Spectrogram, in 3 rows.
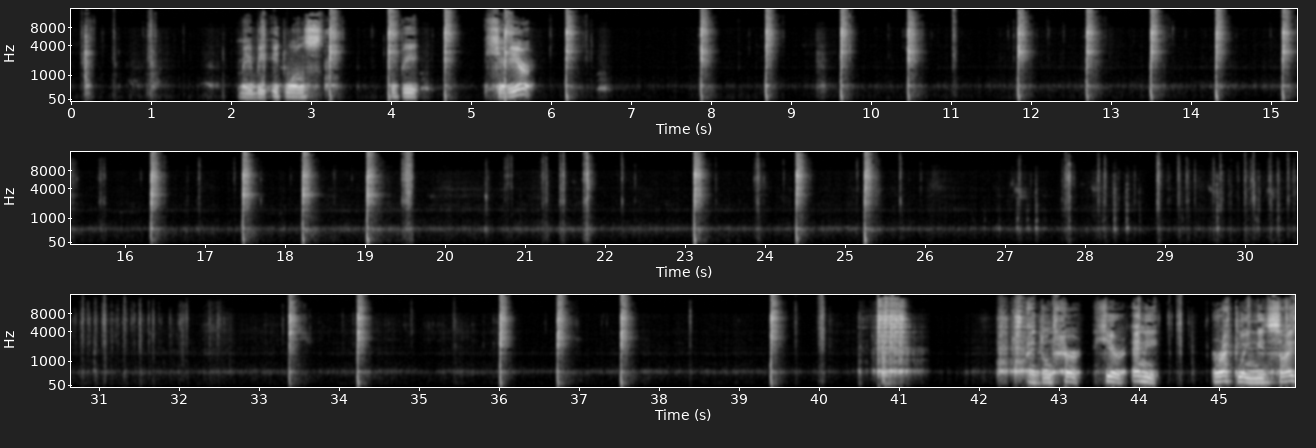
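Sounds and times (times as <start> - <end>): lock pick raking padlock pins: 19.0 - 19.7, 20.5 - 22.4, 27.1 - 32.7, 44.0 - 45.5.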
